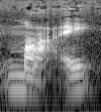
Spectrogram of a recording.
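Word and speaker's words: 买: about buy and sell it's by you say my so it's the third tone when you once sell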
